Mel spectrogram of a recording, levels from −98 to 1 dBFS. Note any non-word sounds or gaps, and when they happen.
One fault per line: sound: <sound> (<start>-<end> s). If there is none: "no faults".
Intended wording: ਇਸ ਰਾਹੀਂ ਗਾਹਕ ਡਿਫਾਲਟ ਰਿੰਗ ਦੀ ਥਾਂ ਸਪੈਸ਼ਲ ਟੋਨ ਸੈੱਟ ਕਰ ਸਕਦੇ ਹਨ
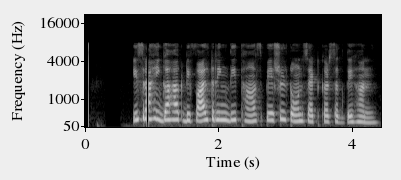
sound: dropout (0.9-1.0 s)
